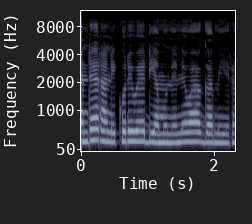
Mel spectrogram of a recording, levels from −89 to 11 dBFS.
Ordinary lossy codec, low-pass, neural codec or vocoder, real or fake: AAC, 64 kbps; 9.9 kHz; none; real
